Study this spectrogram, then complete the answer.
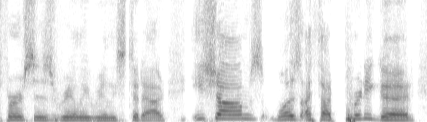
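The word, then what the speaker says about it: Esham: capital e and eshem who i can never pronounce his name correctly yeah i think that's it and they all take it's ishaam it's isha he was kind of the founder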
